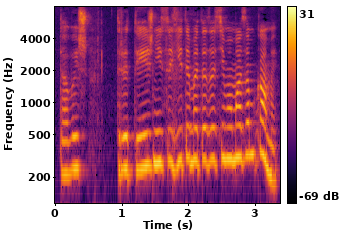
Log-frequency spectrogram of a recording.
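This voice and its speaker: A woman voicing a cheeky little boy cat in a children's storybook, quick and indignant. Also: high voice, voice pushed up, close to an everyday voice. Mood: bold. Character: cheeky small boy cat, lively and bold.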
